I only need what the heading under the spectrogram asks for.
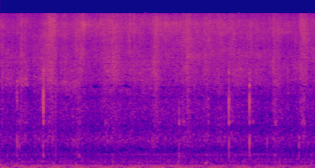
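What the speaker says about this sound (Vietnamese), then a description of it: "Xào cho nó thịt ba rọi nó săn lại" Pork belly stir-fried in a blackened clay pot gives a steady close sizzle and hiss, with a few light scraping stir strokes over the continuous frying and no voices.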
